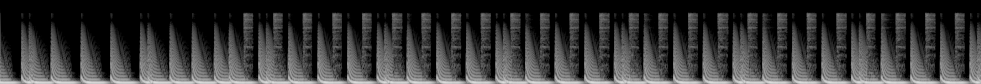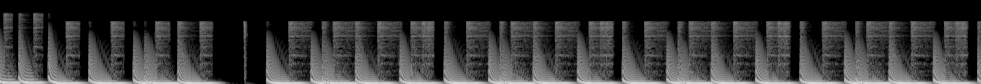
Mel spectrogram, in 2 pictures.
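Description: From the very start up to about 10.38 s, you've got a wrong sample rate problem. Everything runs 1.5 times too fast and sits about 7 semitones high, so the sound comes across hurried and squeaky. That ratio fits audio captured at 16 kHz being played back at 24 kHz with no conversion in between, so speed and pitch climb together. After 10.38 s the rate matches again.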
